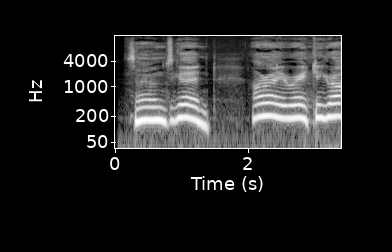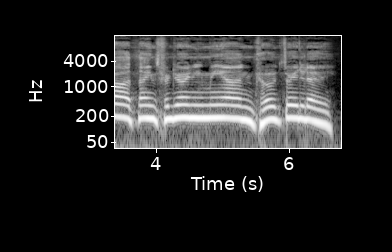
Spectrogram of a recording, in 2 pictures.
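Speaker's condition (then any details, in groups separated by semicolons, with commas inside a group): Parkinson's disease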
